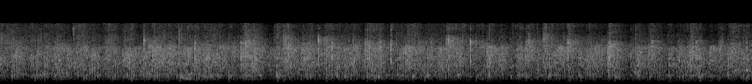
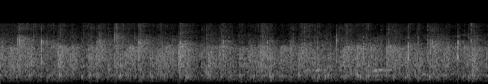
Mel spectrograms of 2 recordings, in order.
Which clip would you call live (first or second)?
second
